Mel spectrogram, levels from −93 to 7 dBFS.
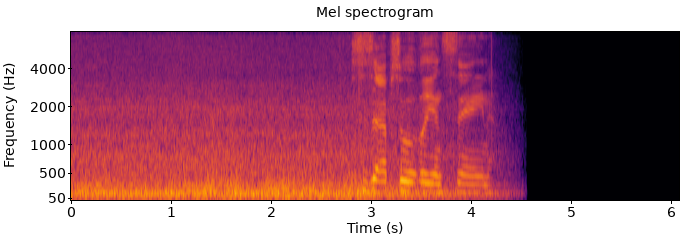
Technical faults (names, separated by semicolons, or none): bit error spike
